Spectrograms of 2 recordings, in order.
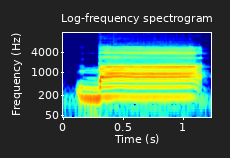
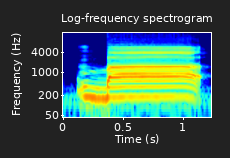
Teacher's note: এই বা টা দুই ঠোঁটের মাঝখান থেকে উচ্চারণ হবে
